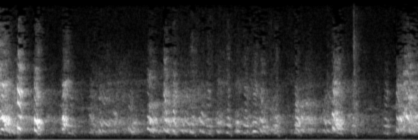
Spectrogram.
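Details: Western jackdaw calls: a few loud, clipped harsh notes at the start, then softer rasping chatter and scattered squawks, with a sharp call near the end.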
